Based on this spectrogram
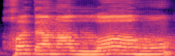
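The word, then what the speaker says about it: خَتَمَ ٱللَّهُ: খাতামাল্লাহু আল্লাহ শব্দের আগের হরফের উপরে জবর এবং পেশ থাকলে লাম খাড়া জবর ল উচ্চারণ হবে। এখানে খতামাল্লাহ ল হবে এবং খাড়া জবরে 1 আলিফ টান। খতামাল্লাহু আলা লাম খাড়া জবর এক আলিফ টান কুলুবিহিম পেশের বাম পাশে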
